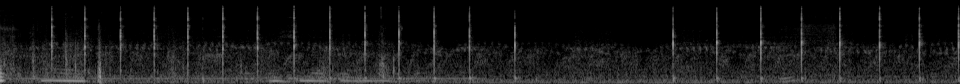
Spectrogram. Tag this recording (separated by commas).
Speech, outside, rural or natural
